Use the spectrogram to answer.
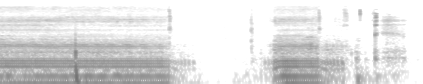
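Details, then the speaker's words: Nebulizer machine after compressor repair and servicing: steady low mechanical hum of the compressor running, then stopping, with brief handling clicks and a short restart; nebulizer compressor running. "এখানে সুন্দরভাবে চলতেছে দেখুন। তো nebuliser আসলে ব্যবহার করার কারণ হলো যেখানে লাইজার ব্যবহার করা যায় না বা বাচ্চাদের জন্য বা যারা নিঃশ্বাস ঠিকমত টান দিতে পারে না তাদের জন্য এটা।"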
